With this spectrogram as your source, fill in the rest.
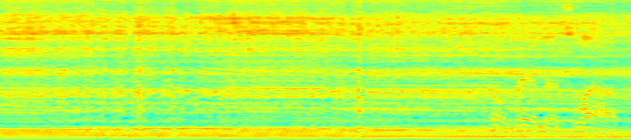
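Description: A tuned Indian Scout Bobber motorcycle engine idles loud and close, holding a steady, deep, throbbing rumble with no break throughout.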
